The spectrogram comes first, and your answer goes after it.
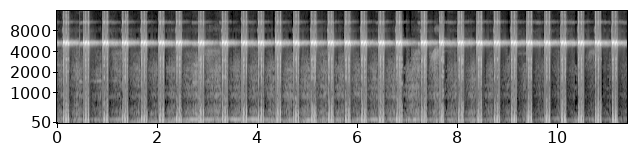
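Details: Cricket giving a continuous series of bright, piercing chirps, roughly three per second and fairly even, loud and clear with nothing else audible.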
